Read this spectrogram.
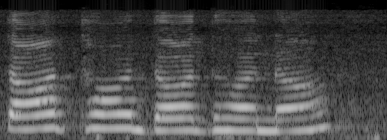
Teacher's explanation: उच्चारण स्थान इसका दंत है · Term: तवर्ग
